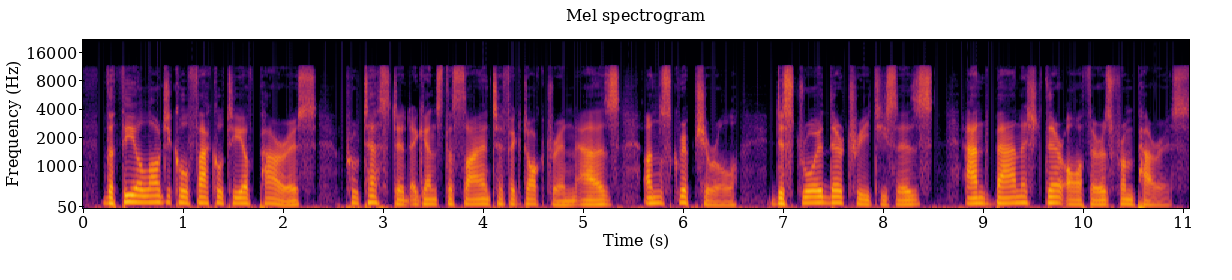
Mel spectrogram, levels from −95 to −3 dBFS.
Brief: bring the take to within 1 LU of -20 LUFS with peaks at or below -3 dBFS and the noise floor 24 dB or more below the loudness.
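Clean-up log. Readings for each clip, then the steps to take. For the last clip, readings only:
ticks 37/s; loudness -25.0 LUFS; peak -5.5 dBFS; loudness target -20.0 LUFS
-> de-click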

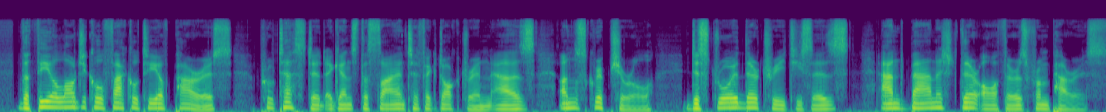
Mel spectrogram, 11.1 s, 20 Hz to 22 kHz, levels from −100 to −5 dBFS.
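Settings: ticks 0/s; loudness -25.0 LUFS; peak -5.5 dBFS; loudness target -20.0 LUFS
-> gain +5 dB; limiter -3 dBFS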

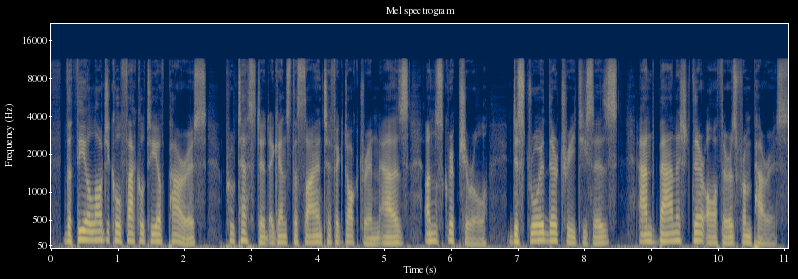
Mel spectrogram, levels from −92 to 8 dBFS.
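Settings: loudness -20.0 LUFS; peak -3.0 dBFS; noise floor -47 dBFS

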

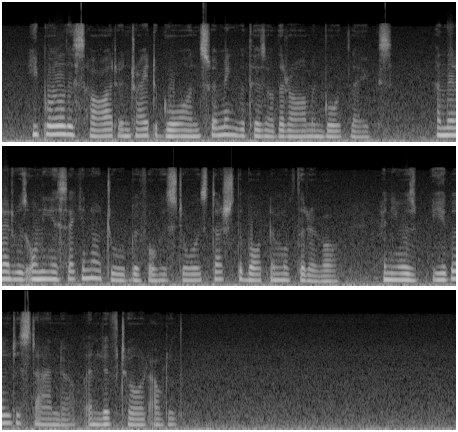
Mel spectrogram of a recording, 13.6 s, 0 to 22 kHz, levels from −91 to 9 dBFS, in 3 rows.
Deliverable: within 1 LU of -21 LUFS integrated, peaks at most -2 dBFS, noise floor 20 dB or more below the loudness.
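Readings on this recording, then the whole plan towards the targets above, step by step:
clipped 0.5%; flat tops at -14.0 dBFS; noise floor -40 dBFS; noise floor target -46 dBFS; loudness -26.0 LUFS; peak -14.0 dBFS; loudness target -21.0 LUFS
-> clip repair -14 dBFS; noise print and reduce 6 dB; gain +5 dB

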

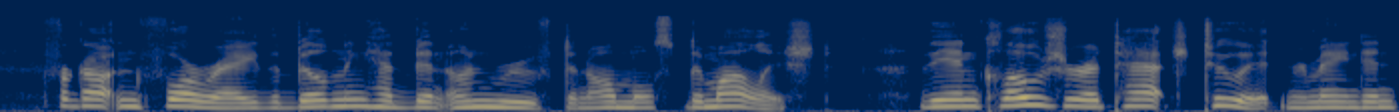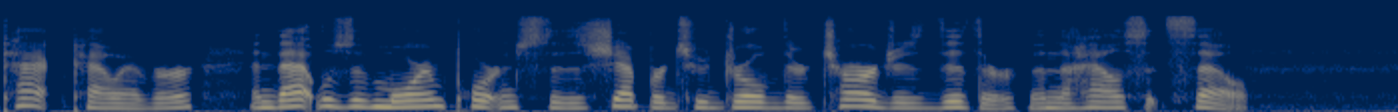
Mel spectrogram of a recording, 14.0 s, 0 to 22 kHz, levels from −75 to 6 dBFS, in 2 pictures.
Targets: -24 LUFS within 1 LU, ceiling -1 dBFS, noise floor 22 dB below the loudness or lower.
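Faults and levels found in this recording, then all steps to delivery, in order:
loudness -29.0 LUFS; peak -10.0 dBFS; loudness target -24.0 LUFS
-> gain +5 dB

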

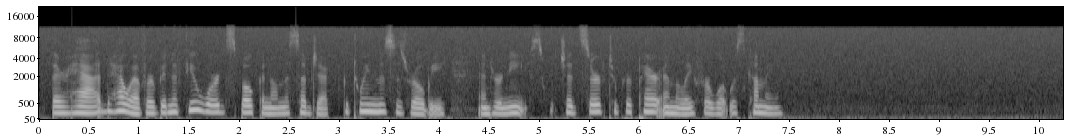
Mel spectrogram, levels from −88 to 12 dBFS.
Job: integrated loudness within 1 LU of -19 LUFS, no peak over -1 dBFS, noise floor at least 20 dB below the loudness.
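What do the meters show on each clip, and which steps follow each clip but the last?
dropouts 2; longest dropout 4.0 ms; noise floor -40 dBFS; noise floor target -44 dBFS; loudness -23.5 LUFS; peak -4.5 dBFS; loudness target -19.0 LUFS
-> interpolate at 0.32/2.56, 4 ms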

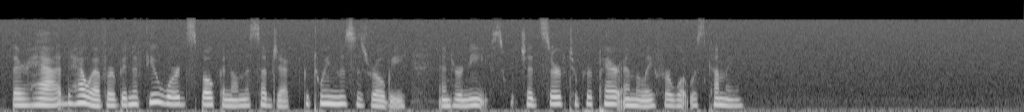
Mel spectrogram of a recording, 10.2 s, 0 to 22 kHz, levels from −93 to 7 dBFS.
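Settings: dropouts 0; noise floor -40 dBFS; noise floor target -44 dBFS
-> denoiser 6 dB, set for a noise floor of -40 dBFS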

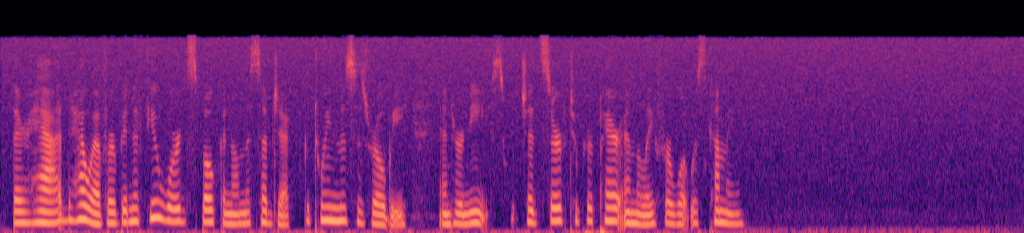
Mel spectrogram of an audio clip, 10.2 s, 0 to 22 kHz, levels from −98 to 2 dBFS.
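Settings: noise floor -44 dBFS; loudness -23.5 LUFS; peak -4.5 dBFS; loudness target -19.0 LUFS
-> gain +4.5 dB; limiter -1 dBFS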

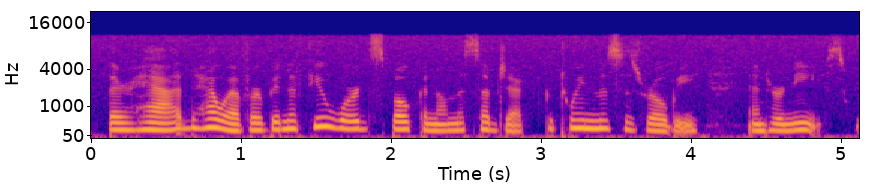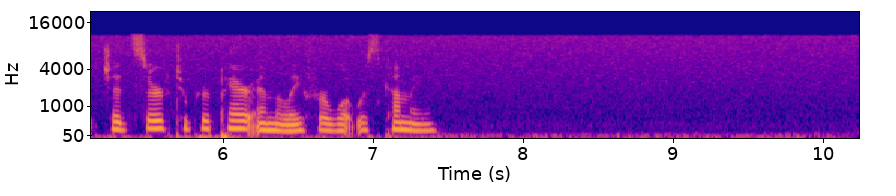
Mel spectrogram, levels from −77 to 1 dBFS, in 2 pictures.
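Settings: loudness -19.0 LUFS; peak -1.0 dBFS; noise floor -39 dBFS

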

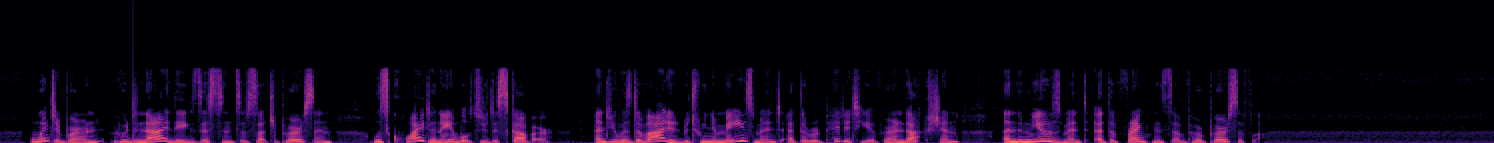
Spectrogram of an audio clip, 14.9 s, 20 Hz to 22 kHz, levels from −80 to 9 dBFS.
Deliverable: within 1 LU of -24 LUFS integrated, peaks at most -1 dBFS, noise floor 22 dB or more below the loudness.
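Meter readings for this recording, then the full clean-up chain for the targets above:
dropouts 7; longest dropout 2.6 ms; loudness -29.5 LUFS; peak -12.5 dBFS; loudness target -24.0 LUFS
-> interpolate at 1.33/3.15/4.28/6.18/7.18/7.74/8.9, 2.6 ms; gain +5.5 dB

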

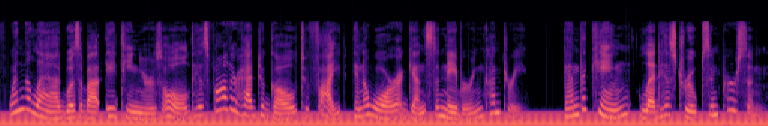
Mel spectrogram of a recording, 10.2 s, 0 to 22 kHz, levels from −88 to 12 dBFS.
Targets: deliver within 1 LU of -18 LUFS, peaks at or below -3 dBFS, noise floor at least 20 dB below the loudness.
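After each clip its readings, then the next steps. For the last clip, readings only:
ticks 23/s; hum 60 Hz; harmonics up to 300 Hz; hum level -21 dBFS; loudness -21.0 LUFS; peak -5.0 dBFS; loudness target -18.0 LUFS
-> de-click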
